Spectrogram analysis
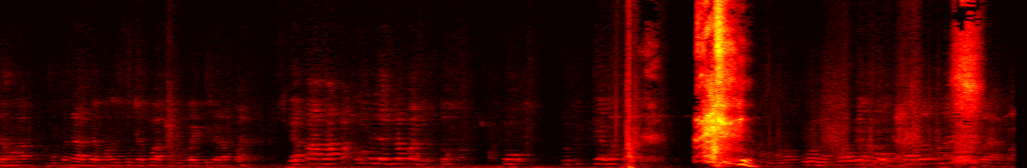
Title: Tickle large nose sneezes and nose blowing Philippines 🇵🇭 like and SUBSCRIBE.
